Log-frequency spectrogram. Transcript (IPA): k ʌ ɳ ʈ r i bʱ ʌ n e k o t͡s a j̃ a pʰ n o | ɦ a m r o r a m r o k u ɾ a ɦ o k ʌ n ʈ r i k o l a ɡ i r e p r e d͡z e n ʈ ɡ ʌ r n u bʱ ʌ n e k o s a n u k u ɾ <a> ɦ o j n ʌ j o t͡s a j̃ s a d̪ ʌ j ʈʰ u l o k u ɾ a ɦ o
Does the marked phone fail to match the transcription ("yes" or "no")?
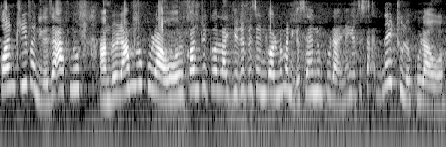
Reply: no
